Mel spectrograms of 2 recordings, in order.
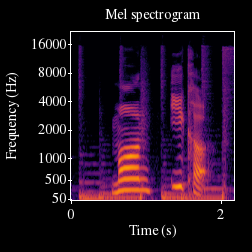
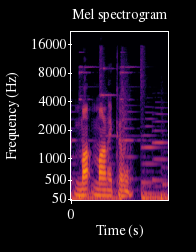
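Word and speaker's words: Monika: Mon-ika. Huh? That's not how you say my name at all. Is it not? Oh shit. Is it Mon-ika? Monica.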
